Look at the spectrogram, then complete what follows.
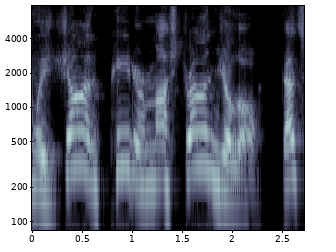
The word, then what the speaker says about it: Mastrangelo: His birth name was John Peter Mastrangelo. That's how you say it, Mastrangelo.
